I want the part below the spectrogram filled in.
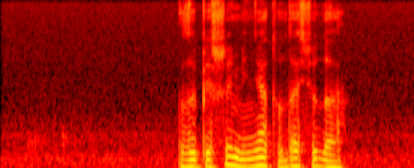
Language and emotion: Russian, neutral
